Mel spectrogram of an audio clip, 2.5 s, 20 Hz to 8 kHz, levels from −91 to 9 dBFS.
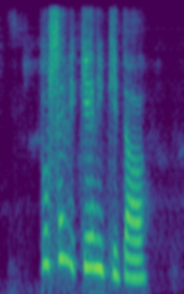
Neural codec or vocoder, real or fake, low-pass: codec, 16 kHz in and 24 kHz out, 0.8 kbps, FocalCodec, streaming, 65536 codes; fake; 7.2 kHz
